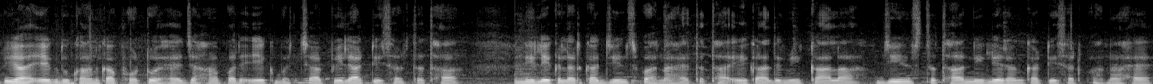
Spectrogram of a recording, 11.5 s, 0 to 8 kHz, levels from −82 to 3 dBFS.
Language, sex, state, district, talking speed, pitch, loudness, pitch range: Hindi, male, Jharkhand, Deoghar, 170 wpm, 130 Hz, -21 LUFS, 125-135 Hz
